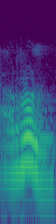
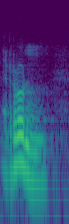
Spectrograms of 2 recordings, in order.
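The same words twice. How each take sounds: First: The r sound is heavy and thick. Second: The r sound is light and thin. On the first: The speaker calls it wrong. "tidak run" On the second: The speaker calls it right. "ini tipis ya ... tapi run"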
